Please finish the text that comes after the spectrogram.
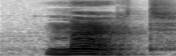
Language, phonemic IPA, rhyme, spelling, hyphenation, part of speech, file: Dutch, /maːrt/, -aːrt, maart, maart, noun / verb, Nl-maart.ogg
- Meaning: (noun) March; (verb) inflection of maren: 1. second/third-person singular present indicative 2. plural imperative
